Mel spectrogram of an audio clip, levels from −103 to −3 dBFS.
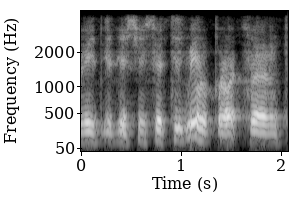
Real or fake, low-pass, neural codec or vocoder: fake; 3.6 kHz; codec, 16 kHz, 1 kbps, FunCodec, trained on LibriTTS, 50 frames a second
